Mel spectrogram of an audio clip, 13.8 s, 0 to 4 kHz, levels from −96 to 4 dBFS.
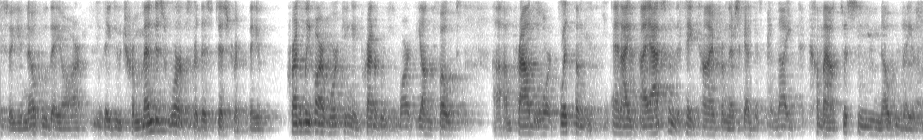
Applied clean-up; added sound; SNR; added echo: neural mask model Resemble Enhance denoiser.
